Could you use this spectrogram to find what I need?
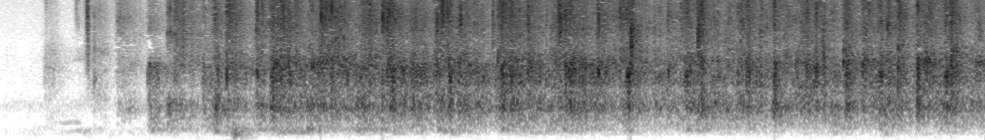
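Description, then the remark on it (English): A crowd in Chicago breaks into applause at a CHA housing announcement, after a brief scattered start settling into steady, dense clapping that stays loud and even for several seconds, with no voices over it. “Okay, I'll let you clap on this next one.”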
